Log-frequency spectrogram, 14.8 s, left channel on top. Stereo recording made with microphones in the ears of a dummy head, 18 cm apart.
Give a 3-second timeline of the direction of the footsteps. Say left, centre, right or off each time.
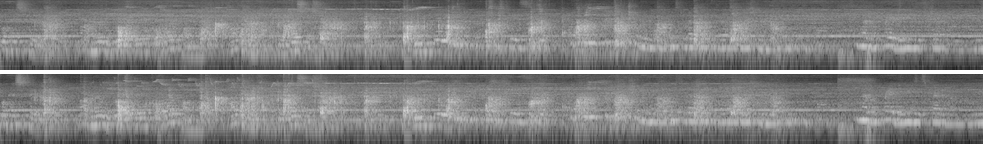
right, right, left, left, off.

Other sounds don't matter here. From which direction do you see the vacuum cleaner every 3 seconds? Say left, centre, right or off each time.
left, centre, right, right, left.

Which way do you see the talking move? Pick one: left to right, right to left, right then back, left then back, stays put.
left then back.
